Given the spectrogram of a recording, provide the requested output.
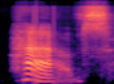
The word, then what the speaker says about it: halves: Now, it also has an L that is silent. So we underline it twice.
